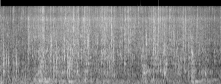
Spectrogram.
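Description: Seawater dripping and splashing out of a cast net as a catch of live ballyhoo is shaken out into a bucket: a dense patter of small splashes and ticks. Near the end, water sloshes as the bucket is tipped into the boat's livewell.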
